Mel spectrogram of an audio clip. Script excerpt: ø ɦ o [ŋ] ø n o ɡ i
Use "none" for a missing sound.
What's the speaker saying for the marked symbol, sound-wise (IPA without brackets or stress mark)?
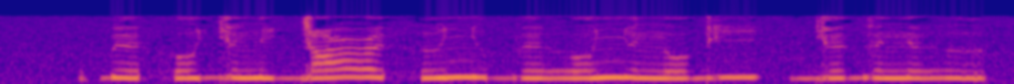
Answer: ɲ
